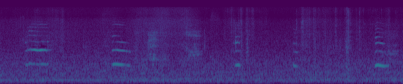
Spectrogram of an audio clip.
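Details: Pet cat indoors, meowing back while its owner talks to it; four short, clear, high meows spaced over several seconds, with a steady background hum.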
